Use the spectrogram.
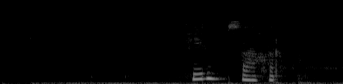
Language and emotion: Russian, neutral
